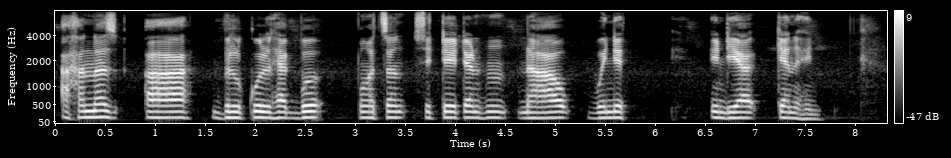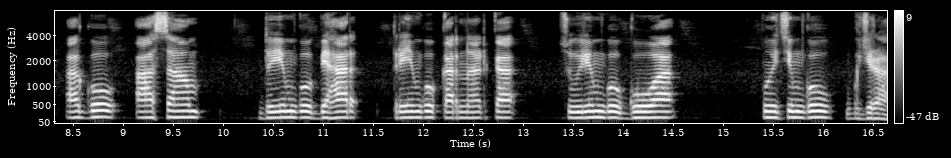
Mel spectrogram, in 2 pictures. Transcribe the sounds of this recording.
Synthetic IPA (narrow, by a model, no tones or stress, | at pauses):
ɐhɐnɐz | aː | bilkulɦek̚bɨ | pɐ̃ːt͡sɐnsiʈeːʈɐnɦnnaawʋɐnɐt̪̚ | iɳɖijaːkenɐɦinʲ | ɐɡoː | aːsaːm | d̪ujɐmɡoːbɐɦaɾ | t̪ɾejmɡoːkɐɾnaːʈka | t͡suːɾimɡoɡuwaː | pɐ̃ːt͡ʃimɡoɡud͡ʒɾaː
